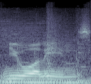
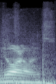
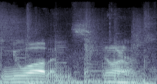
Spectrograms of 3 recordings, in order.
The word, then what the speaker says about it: New Orleans: One thing I do need to work on is my pronunciation of New Orleans because I keep saying "New Or-leens." "New Or-luhns." It's very much "New Or-luhns."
